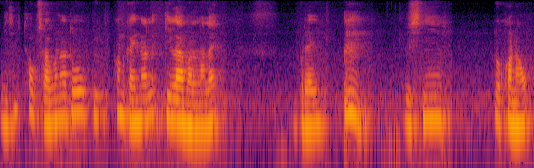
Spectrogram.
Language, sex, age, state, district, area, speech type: Bodo, male, 18-30, Assam, Kokrajhar, rural, spontaneous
